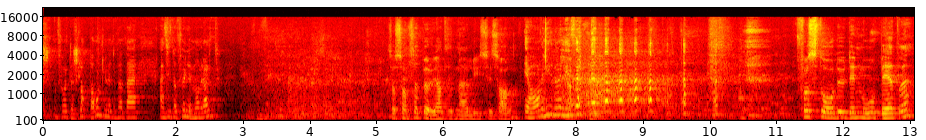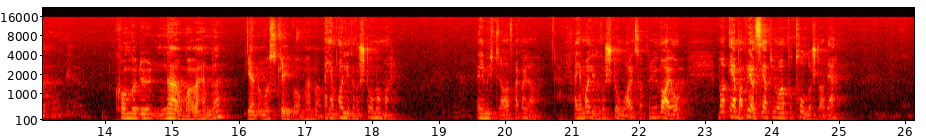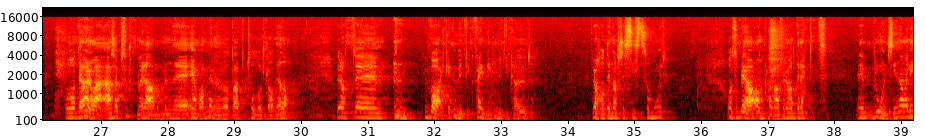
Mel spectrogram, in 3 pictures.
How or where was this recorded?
large echoing room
